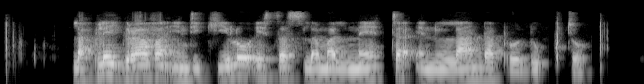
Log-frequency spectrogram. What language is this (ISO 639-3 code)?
epo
